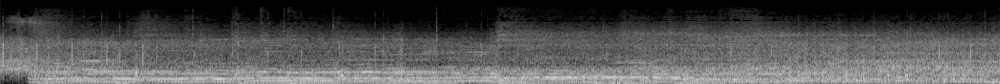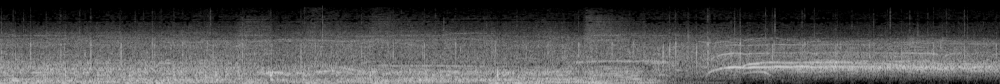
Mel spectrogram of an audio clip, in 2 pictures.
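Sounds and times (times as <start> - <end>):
crowd cheering: 0.0 - 20.0
drums and cymbals crashing: 0.1 - 17.0
live rock band playing: 0.3 - 16.8.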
